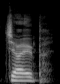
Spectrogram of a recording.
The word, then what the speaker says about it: Job: Is it Job or Yob? – It's Job.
